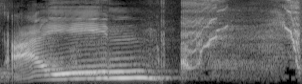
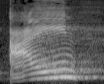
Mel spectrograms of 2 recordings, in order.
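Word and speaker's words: عين: We have this ayn. You see this frock dress I talked about? Ladies' dress, big dresses, those big dresses. Ayn. Now this is like an ah, but from deep inside the throat.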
